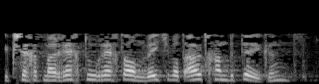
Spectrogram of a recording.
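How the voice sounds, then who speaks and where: A man's voice: sits high, steady tone, moderate pace, slightly rough. A man preaching a sermon in church, pressing his congregation with earnest rhetorical questions. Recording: dull sound with long church reverb.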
